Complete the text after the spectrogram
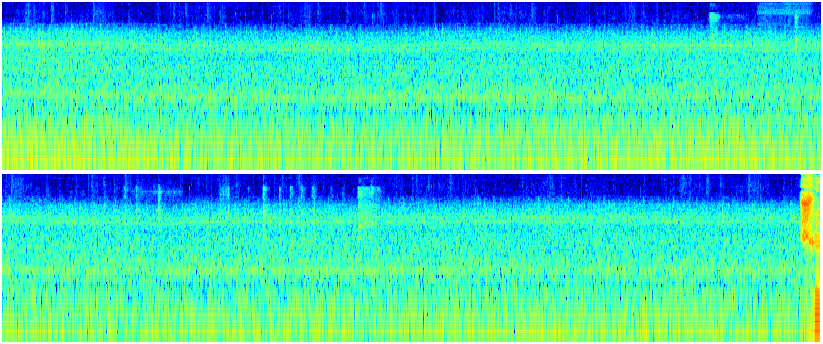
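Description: Tyres rumble over a ploughed field.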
